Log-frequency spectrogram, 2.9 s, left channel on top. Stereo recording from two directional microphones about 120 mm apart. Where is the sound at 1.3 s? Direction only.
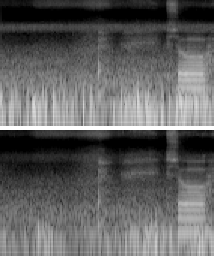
5° right (ahead or behind).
